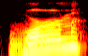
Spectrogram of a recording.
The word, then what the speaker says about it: worm: It's just word, but with an M instead.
